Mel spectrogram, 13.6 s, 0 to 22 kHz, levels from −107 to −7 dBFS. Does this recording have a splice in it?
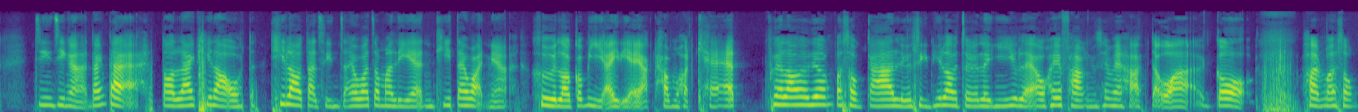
yes; 3 cuts; at 2.7 s, 5.2 s, 11.5 s

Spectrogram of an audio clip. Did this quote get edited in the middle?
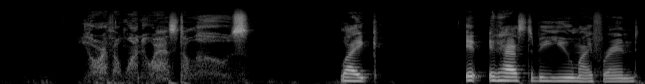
no; 0 cuts

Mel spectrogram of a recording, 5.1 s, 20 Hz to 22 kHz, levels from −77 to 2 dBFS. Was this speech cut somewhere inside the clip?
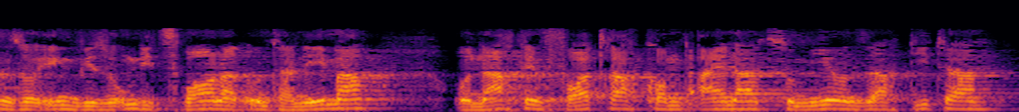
no; 0 cuts

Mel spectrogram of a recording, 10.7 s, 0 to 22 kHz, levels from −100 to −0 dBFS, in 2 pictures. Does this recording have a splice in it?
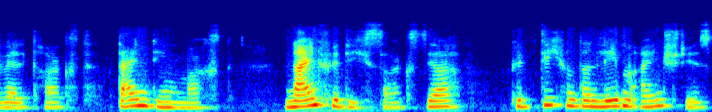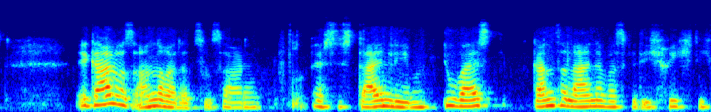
no; 0 cuts

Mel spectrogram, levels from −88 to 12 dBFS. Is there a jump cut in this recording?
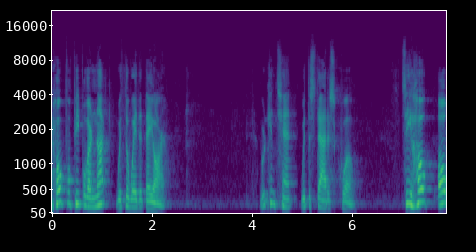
yes; 4 cuts; at 1.1 s, 1.4 s, 4.3 s, 4.9 s

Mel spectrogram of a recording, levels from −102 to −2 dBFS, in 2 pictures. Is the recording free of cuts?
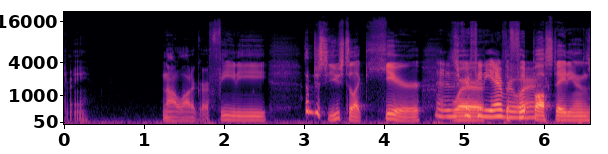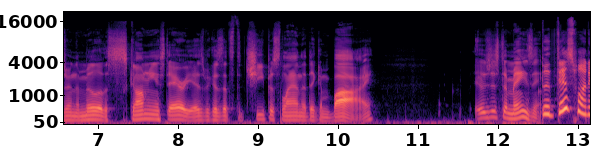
no; 1 cut; at 3.0 s

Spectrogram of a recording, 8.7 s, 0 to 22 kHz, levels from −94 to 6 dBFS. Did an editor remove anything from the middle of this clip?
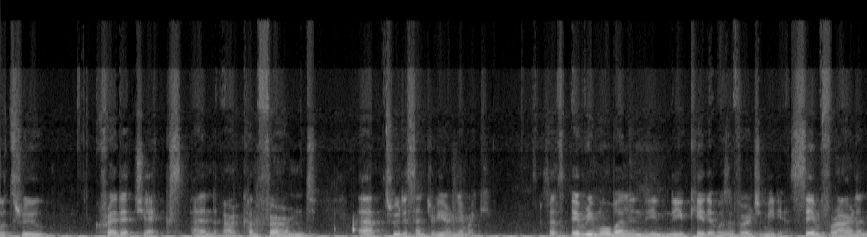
no; 0 cuts

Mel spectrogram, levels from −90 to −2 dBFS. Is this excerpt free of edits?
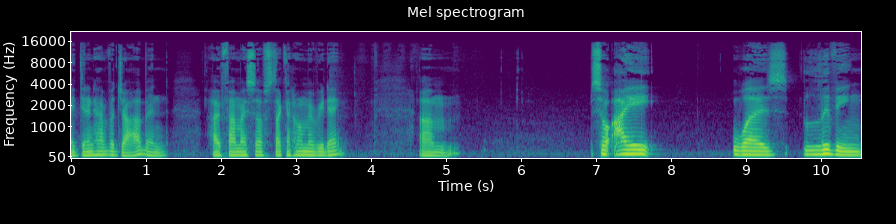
yes; 0 cuts

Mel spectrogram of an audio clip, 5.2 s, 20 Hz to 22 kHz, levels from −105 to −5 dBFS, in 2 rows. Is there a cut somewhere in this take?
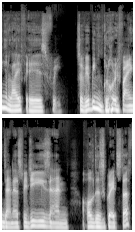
yes; 2 cuts; at 1.3 s, 2.7 s

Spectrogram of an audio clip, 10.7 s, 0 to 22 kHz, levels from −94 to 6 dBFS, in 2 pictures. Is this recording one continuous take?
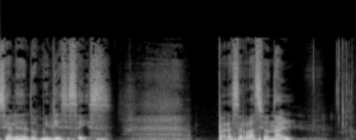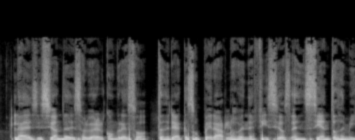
yes; 0 cuts

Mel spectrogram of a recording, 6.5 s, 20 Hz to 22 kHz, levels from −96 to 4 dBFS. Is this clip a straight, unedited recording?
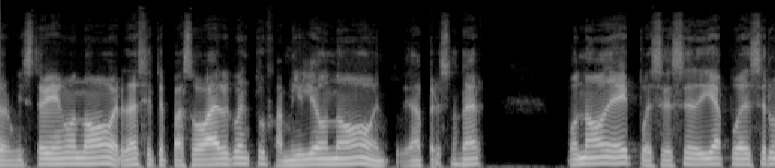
yes; 0 cuts

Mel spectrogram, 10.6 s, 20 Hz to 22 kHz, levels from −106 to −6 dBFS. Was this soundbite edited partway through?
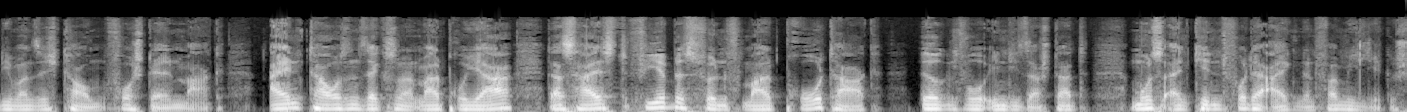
no; 0 cuts

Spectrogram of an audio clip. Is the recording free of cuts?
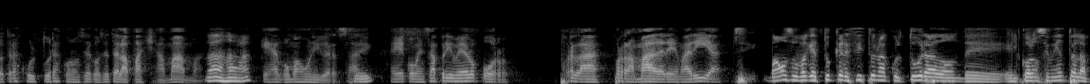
yes; 0 cuts

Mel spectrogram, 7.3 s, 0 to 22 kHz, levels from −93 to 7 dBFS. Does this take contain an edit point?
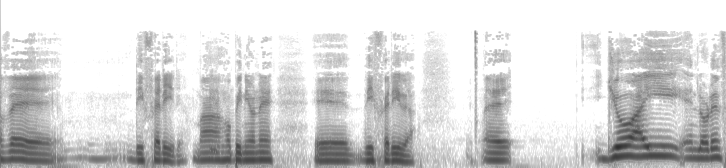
no; 0 cuts

